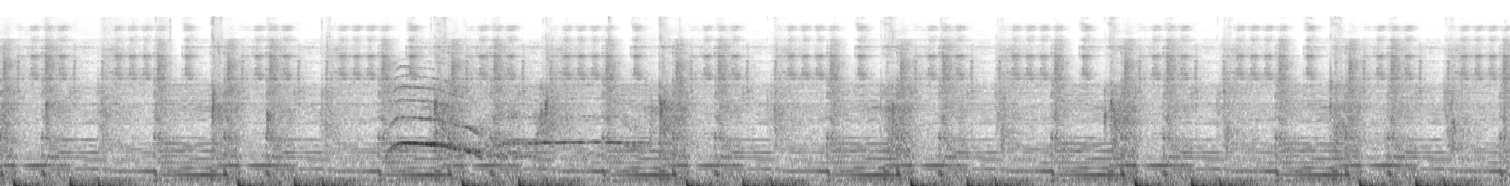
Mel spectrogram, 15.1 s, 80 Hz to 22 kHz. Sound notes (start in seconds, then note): 5.2 audience members cheer; 11.7 intense rock music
